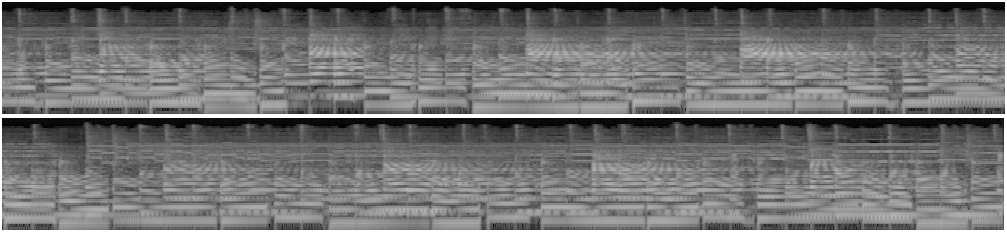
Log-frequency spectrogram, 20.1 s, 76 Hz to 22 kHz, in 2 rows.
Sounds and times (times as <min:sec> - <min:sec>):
Electric guitar: 0:00.0 - 0:20.0.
